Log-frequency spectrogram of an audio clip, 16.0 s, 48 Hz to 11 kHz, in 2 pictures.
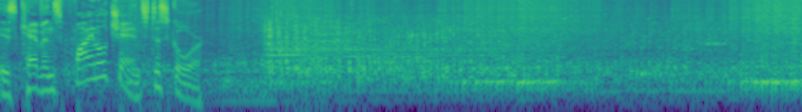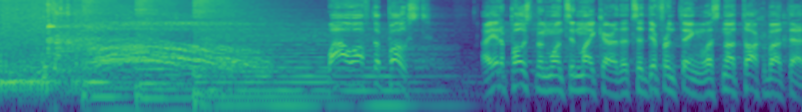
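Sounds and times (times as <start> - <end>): snare drum roll: 2.3 - 10.9
rising and falling pitched sound: 8.5 - 12.6.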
